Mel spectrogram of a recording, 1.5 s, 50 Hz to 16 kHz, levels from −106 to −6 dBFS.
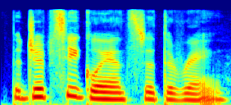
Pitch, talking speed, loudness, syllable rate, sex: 215 Hz, 235 wpm, -18 LUFS, 5.8 syllables/s, female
